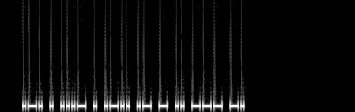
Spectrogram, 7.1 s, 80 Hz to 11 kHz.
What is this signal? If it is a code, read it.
Morse code, heard as a keyed tone, about 22 wpm, 700 Hz. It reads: REVELATION
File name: practice / 22wpm / 10 Letter Words - First 3 Letters Given - 22wpm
